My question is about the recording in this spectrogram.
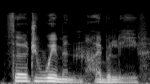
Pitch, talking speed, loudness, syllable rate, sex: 120 Hz, 160 wpm, -15 LUFS, 6.1 syllables/s, male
